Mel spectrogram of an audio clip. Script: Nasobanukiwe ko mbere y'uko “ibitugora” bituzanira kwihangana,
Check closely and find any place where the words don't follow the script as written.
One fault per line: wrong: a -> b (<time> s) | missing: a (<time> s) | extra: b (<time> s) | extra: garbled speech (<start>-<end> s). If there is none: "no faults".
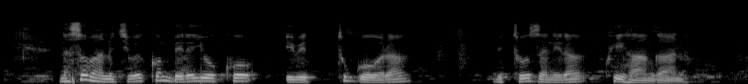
no faults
